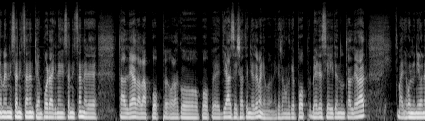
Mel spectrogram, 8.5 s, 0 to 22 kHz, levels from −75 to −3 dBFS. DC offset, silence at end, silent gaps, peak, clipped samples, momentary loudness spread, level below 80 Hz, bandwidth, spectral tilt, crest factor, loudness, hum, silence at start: under 0.1%; 0 s; none; -2 dBFS; under 0.1%; 9 LU; -50 dBFS; 15 kHz; -7 dB/octave; 14 dB; -17 LUFS; none; 0 s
